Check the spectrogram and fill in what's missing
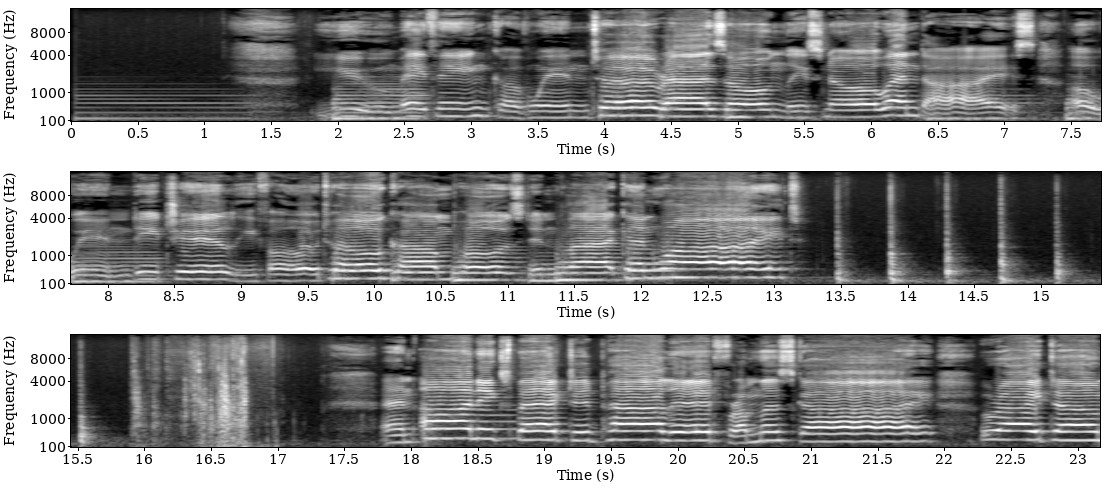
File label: colors of winter baritone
